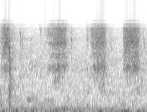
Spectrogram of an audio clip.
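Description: Homemade glue-and-liquid-starch slime being kneaded and squeezed by hand close to the microphone: a few short, irregular rubbing and squishing noises.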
